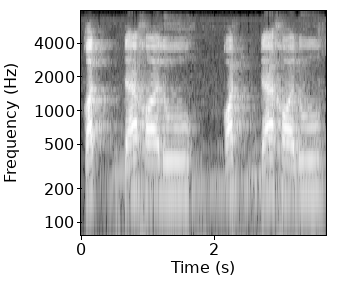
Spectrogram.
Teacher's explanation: Ya, di sini kita perhatikan ada huruf dal, setelahnya ada juga huruf dal, jadi makhraj sifatnya sama, maka dia diidghamkan. Huruf dal, suara huruf dal pertama langsung dilebur dimasukkan ke dalam huruf dal yang kedua, maka disebut dengan idgham.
